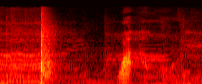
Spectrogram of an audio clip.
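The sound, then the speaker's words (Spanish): Two sharp hand claps, spaced about half a second apart, the first crisp and loud, the second a bit softer, over a faint steady background hum. “Que aplaudo poquito, pero tengo Mucha fuerza, mira.”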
